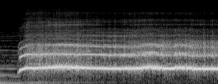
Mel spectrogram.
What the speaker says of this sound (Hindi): नींद में हिमांशु को एक चीख सुनाई दी।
